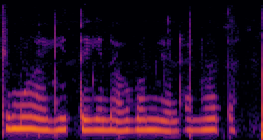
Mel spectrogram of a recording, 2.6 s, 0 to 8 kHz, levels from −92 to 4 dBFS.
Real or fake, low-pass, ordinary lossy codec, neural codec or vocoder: real; 7.2 kHz; none; none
